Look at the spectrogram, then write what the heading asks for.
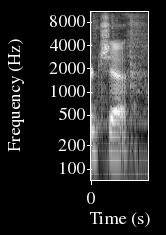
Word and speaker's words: GIF: I know it's pronounced GIF, but my brain, I just don't like GIF. It doesn't mesh well with like just the way I speak. I prefer GIF.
